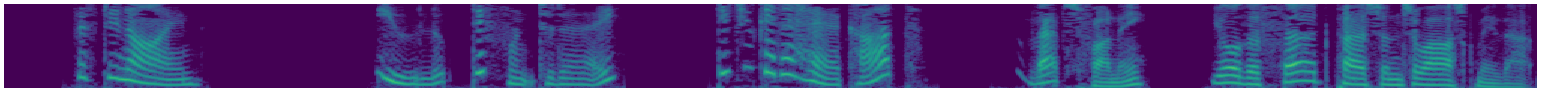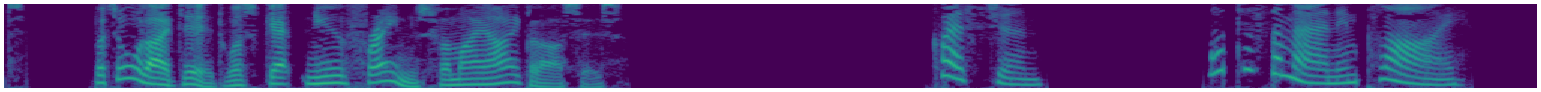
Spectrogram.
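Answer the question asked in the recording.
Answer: He didn't get a haircut; he got new eyeglass frames.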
